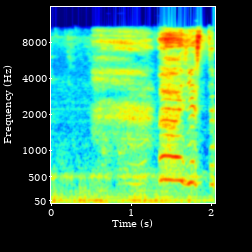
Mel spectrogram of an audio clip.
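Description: A boy's voice without words: a breathy sound, then a short, loud, high-pitched cry about a second and a half in.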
